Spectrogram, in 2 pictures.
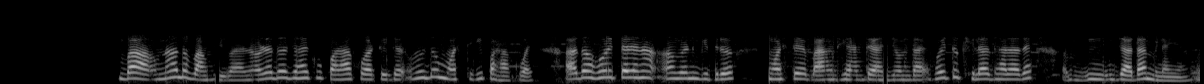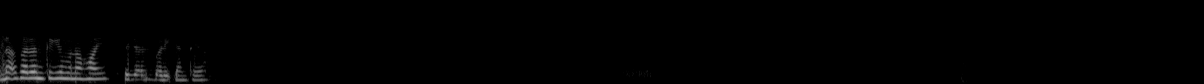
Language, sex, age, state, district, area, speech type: Santali, female, 18-30, West Bengal, Paschim Bardhaman, rural, conversation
